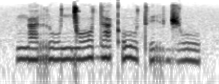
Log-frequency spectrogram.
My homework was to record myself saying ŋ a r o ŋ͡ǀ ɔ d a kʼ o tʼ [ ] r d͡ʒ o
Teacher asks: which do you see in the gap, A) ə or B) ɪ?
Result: B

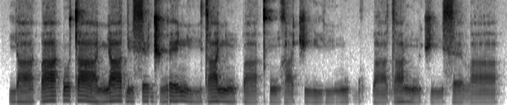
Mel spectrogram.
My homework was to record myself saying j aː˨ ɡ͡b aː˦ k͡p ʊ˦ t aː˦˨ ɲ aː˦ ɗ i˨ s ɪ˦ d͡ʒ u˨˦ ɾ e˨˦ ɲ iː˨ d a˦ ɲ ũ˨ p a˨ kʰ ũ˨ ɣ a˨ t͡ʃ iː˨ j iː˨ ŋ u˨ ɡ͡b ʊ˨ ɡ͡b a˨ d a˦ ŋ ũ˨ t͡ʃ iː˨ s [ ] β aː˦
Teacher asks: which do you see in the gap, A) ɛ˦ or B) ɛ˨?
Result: B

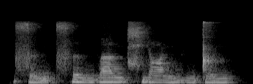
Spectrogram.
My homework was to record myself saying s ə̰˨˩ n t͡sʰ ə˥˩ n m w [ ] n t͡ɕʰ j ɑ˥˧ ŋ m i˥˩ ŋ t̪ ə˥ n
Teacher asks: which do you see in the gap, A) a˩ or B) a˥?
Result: B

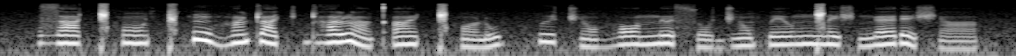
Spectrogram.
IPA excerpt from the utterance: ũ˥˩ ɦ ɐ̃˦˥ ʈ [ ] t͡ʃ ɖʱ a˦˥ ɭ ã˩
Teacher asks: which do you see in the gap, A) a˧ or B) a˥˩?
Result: A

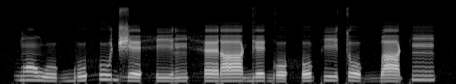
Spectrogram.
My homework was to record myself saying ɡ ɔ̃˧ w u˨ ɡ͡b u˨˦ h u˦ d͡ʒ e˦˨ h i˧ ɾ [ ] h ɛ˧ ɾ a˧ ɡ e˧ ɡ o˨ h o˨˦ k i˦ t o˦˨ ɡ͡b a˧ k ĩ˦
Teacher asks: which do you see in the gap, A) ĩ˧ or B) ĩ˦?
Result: A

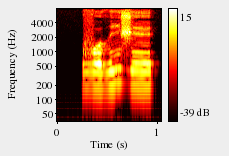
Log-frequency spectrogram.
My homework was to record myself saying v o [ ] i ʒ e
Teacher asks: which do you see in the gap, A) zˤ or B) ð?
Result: B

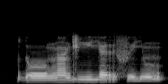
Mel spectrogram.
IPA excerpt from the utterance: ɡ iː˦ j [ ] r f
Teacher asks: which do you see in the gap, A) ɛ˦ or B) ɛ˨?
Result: A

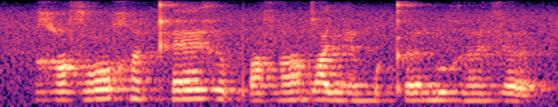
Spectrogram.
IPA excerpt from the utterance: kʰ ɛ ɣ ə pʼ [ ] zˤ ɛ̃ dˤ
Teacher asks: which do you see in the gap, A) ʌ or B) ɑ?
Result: A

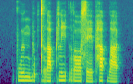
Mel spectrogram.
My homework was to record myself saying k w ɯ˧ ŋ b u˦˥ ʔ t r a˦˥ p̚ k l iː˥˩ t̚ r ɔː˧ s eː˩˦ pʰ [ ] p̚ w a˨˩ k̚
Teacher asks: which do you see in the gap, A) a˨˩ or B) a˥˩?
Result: B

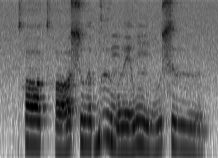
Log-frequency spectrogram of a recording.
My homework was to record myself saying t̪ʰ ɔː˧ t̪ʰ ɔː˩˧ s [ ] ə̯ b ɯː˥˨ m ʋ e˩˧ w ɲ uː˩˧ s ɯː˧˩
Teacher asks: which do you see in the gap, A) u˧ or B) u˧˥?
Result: A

